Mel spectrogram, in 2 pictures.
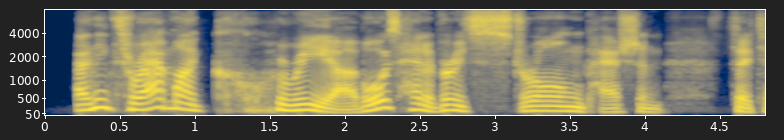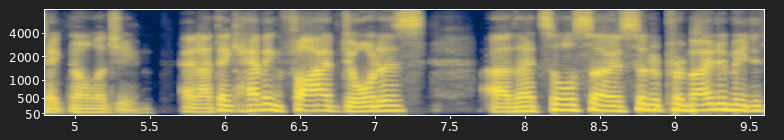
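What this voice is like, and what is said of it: Australian accent. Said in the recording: “I grew up in Australia, so I do have an accent.”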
